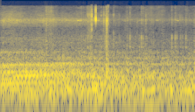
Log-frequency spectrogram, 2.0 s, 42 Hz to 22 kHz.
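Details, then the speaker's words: Fiat Uno 2011/12 driving on asphalt after fixing the passenger-door rattle: steady low road and engine rumble with no more door banging or tapping. "ó não tem mais barulho no asfalto tá vendo aquele barulho que tinha não tem mais"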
